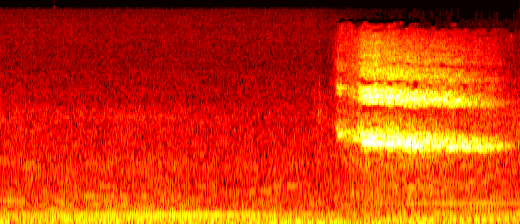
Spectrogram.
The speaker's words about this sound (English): After the car comes to a complete stop, the driver turns around and all of a sudden is in a black hood.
